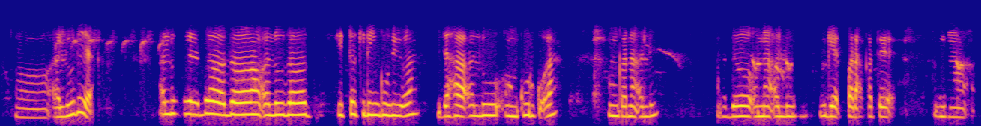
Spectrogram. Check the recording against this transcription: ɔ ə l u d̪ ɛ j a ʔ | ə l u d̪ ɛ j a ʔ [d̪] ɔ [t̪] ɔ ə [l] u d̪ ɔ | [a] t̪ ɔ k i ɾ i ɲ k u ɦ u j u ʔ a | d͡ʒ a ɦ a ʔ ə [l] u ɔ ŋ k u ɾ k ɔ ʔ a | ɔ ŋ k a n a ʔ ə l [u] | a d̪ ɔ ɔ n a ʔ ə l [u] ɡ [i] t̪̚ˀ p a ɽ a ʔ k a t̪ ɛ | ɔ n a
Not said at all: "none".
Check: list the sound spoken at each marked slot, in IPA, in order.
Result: d̪, d̪, l, i, l, u, u, ɛ

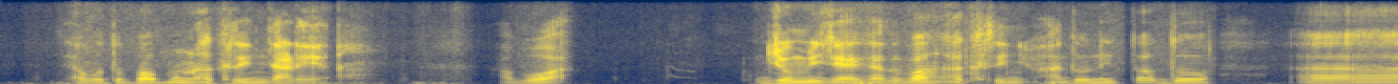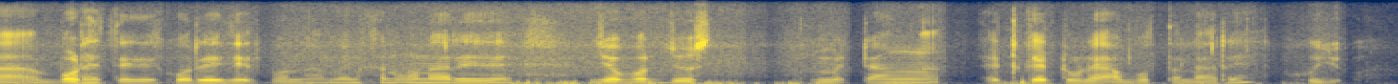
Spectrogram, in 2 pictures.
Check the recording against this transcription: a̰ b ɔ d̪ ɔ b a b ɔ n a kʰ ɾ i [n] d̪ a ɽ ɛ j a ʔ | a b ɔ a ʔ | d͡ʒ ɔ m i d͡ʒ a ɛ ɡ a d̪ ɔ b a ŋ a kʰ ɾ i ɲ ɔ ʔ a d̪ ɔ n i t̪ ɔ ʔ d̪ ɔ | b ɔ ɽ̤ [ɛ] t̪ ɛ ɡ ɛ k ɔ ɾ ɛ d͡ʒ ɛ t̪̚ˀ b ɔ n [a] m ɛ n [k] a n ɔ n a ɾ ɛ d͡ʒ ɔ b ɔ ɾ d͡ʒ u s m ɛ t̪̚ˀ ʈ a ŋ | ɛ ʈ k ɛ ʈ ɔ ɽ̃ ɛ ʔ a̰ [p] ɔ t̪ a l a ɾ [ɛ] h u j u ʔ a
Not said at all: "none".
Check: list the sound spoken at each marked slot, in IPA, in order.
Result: ɲ, ɛ, a, kʰ, b, ɛ

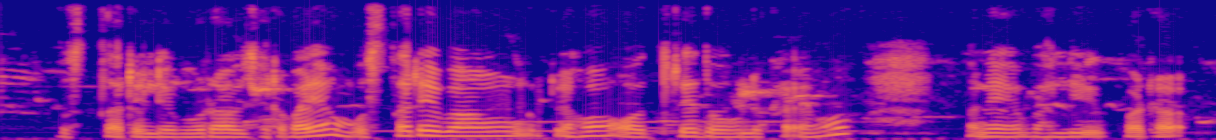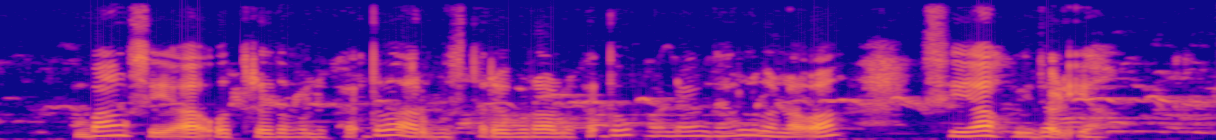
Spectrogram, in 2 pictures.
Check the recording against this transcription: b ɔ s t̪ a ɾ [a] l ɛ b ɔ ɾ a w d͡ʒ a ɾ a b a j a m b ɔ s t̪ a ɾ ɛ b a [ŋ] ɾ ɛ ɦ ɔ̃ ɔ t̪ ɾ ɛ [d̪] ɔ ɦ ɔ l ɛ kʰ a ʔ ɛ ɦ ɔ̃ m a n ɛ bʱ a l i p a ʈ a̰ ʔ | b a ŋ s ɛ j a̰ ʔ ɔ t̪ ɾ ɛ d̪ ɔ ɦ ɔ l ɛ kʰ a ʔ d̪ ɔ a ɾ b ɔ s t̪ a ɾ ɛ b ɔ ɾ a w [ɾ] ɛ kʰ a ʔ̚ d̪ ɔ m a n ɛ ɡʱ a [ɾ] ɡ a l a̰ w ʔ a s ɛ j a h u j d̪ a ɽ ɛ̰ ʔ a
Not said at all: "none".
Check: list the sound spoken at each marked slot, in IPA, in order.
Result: ɛ, ŋ, d̪, l, l

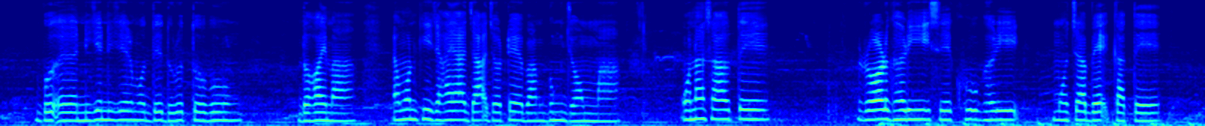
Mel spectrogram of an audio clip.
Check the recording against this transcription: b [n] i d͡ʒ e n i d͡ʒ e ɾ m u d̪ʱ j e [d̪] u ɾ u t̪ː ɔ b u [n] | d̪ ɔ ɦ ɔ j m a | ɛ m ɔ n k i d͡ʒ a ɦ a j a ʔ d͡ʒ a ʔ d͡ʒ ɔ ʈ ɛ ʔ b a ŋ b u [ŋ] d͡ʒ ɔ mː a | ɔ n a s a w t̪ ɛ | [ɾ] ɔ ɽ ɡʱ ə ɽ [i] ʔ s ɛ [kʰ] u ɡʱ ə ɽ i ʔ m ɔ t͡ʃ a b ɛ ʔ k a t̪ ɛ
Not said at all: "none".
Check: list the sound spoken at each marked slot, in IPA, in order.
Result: n, d̪, ŋ, ŋ, ɾ, i, kʰ

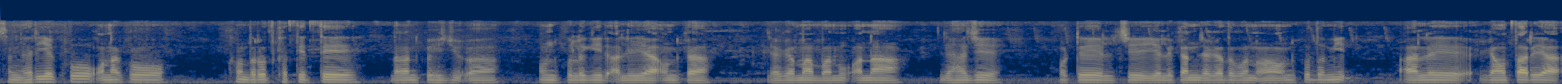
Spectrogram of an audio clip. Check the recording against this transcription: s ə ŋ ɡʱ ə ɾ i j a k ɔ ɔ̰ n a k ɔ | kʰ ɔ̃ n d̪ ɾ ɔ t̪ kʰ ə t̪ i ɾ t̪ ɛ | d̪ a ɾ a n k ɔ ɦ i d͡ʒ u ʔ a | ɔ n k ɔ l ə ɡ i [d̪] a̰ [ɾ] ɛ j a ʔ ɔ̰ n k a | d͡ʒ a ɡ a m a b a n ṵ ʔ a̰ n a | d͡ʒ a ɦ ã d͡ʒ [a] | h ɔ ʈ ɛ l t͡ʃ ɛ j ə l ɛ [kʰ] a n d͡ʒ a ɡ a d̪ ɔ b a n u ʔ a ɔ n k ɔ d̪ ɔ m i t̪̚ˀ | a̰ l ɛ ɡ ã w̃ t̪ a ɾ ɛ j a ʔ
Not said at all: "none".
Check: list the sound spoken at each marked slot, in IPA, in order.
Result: t̪, l, ɛ, k

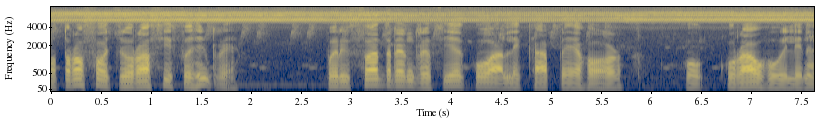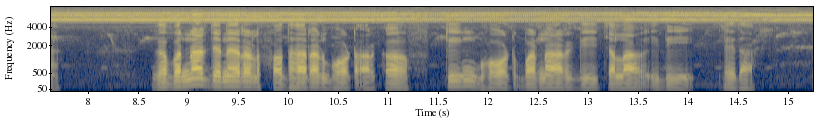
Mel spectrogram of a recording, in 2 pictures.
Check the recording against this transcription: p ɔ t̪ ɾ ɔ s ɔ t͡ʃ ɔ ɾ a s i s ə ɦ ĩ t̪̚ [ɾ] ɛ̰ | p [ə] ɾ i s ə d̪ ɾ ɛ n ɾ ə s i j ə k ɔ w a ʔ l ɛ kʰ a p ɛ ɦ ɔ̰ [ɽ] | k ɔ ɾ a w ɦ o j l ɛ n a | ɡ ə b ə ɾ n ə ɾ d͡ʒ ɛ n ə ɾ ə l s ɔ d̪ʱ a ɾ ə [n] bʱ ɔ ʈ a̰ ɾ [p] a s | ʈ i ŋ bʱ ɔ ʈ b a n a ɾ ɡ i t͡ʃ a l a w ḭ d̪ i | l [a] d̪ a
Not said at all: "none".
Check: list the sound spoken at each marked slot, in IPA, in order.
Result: ɾ, ə, ɽ, n, k, ɛ

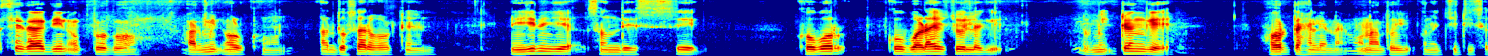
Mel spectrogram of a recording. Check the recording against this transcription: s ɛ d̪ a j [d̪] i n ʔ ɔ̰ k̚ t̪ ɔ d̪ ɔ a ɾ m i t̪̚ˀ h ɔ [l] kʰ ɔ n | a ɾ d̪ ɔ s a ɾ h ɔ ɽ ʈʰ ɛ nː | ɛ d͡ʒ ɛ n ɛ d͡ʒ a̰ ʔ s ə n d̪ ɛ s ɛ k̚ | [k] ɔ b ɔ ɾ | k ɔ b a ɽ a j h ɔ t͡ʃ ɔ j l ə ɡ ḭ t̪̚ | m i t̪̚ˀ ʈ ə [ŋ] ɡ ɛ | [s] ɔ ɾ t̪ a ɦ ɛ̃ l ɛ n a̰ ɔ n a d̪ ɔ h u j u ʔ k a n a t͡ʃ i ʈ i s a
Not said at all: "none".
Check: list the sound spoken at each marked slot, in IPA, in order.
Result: d̪, ɽ, kʰ, ŋ, h

